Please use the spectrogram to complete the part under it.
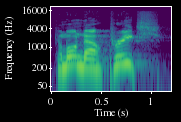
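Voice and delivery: loud, high congregant cheering the preacher on; hyped-up amen-corner shout; engaged churchgoer. Acted. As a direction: call out encouragement to the pulpit. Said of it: "You're giving him feedback and you're just like".

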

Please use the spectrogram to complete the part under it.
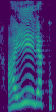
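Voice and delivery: ordinary delivery

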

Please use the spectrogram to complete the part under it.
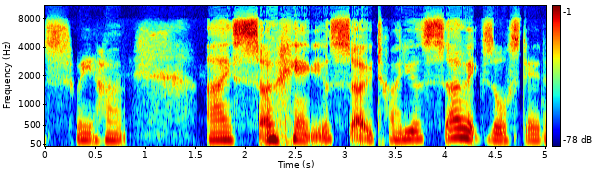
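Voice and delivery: soft and slow, soothing; inner loving mother. Retold or imitated. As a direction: comfort a tired child slowly. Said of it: "my inner loving mother, saying".

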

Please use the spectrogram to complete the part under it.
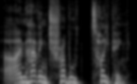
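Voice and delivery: shivering. Acted. Cold clerk complaining.

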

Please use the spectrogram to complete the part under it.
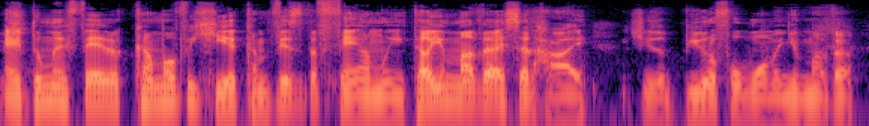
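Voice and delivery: put-on lightly done New York Italian mobster accent, easy and chummy; New York Italian gangster accent. Mobster sends his regards to your mother, New York Italian accent. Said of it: "New York gangster Italian accents".

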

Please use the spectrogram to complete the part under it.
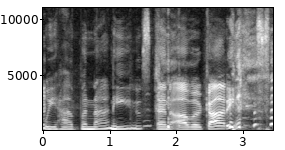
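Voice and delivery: slow, laughing singer impression; breathy quirky singer, laughing; indie girl singer voice. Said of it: "You know what she sounds like?".

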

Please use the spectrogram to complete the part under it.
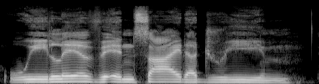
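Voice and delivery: every word stretched out slowly; slow, dreamlike quote. Acted. Host quoting Coop's superimposed head, slow and drawn out. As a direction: draw it out like a slowed-down voice.

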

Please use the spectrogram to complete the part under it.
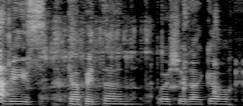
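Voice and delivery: high, slow mock plea of an old lady; hammed-up old woman begging the captain; playful Titanic old lady impression. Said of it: "look like the lady at the end of, uh, Titanic".

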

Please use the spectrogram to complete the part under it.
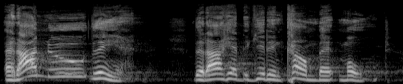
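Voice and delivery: gather strength for the fight; rising preaching. Real, not acted. Preacher to congregation, building toward the battle.

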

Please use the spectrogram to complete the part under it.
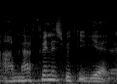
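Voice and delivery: very quiet and low; soft tender God. Acted. God tells the struggling believer tenderly, softly. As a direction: promise it gently, almost whispered.

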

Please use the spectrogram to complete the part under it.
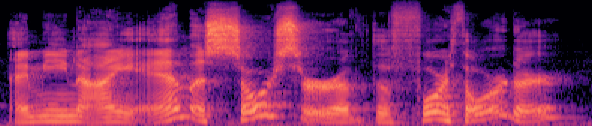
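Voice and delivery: high, loud and chatty goblin voice; young goblin sorcerer introducing himself; eager young goblin. Acted. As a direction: ramble on like a nervous young goblin. Goblin Balthazar voiced throughout.

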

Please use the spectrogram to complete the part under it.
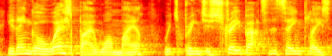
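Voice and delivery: normal talking voice

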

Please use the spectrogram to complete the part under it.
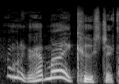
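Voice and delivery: eager joiner. Retold or imitated. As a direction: act out someone keen to join in. Acting out eager jam joiner.

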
